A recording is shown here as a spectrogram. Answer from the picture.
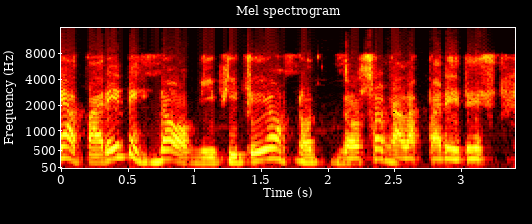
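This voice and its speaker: A woman speaks with a Rioplatense accent. Her intonation is lively. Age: 70s. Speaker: retired math professor. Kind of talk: interview.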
